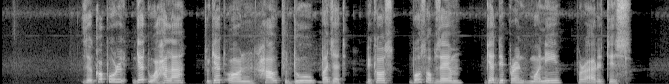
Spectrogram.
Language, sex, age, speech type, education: Nigerian Pidgin, male, 30-45, spontaneous, tertiary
